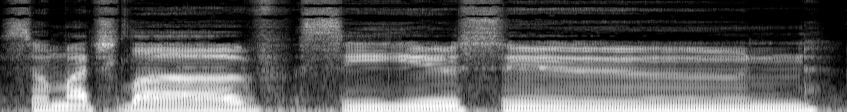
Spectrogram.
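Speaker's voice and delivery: slow, lingering sign-off; slow drawn-out. Acted. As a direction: stretch every word very slowly. Drawn-out sign-off reading letter.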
